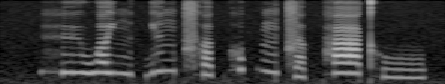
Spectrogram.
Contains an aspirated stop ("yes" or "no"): yes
